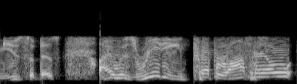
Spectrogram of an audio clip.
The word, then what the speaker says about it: Eusebius: used to be usable some people pronounce some Eusebius but I just call him you suppose I was reading prep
